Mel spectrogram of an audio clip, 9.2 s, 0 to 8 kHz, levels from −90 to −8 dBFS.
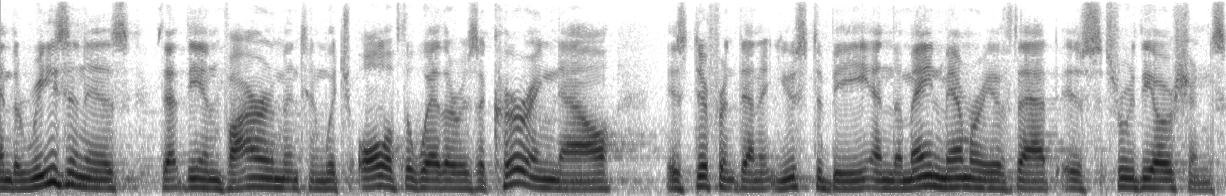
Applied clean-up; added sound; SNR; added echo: none; none; none; none.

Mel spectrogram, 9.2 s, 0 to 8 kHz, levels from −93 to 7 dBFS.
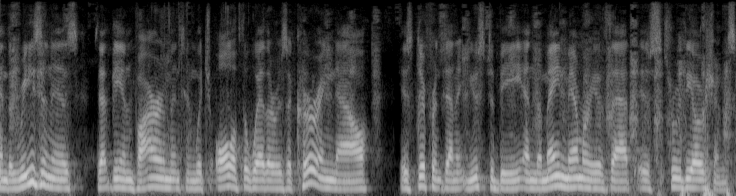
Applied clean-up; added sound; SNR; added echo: neural mask model Resemble Enhance denoiser.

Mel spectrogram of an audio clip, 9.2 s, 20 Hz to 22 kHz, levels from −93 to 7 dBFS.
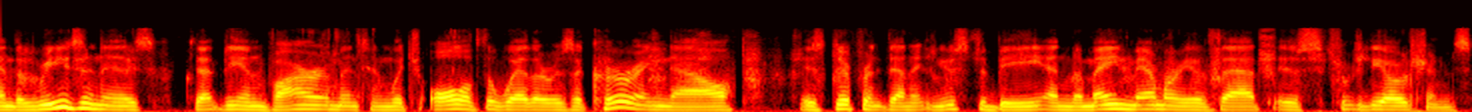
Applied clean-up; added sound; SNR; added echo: neural diffusion model UNIVERSE++.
